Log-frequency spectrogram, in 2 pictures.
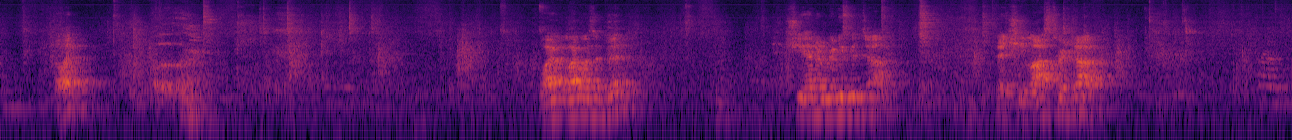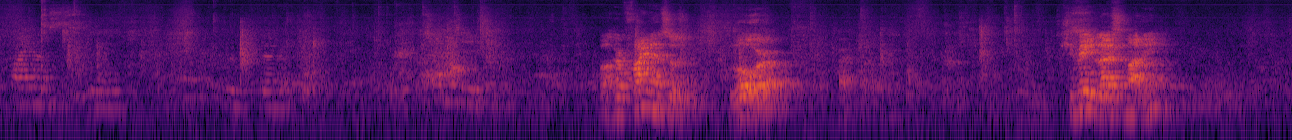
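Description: An elderly man speaks calmly to a group.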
